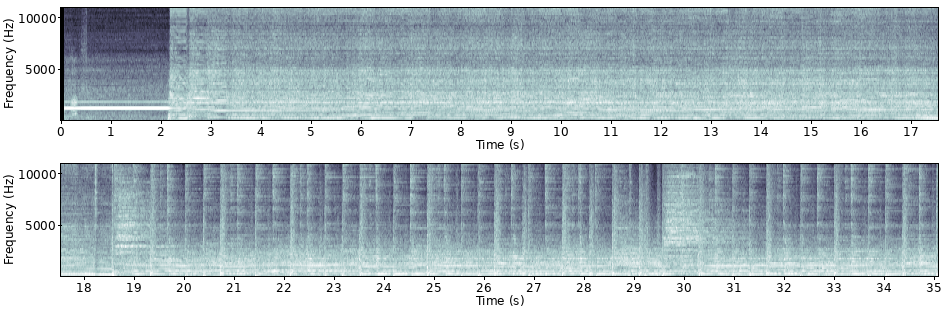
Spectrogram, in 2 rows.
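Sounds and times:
loud steady high tone: 0.0 - 35.0
electric guitars playing: 0.2 - 35.0.

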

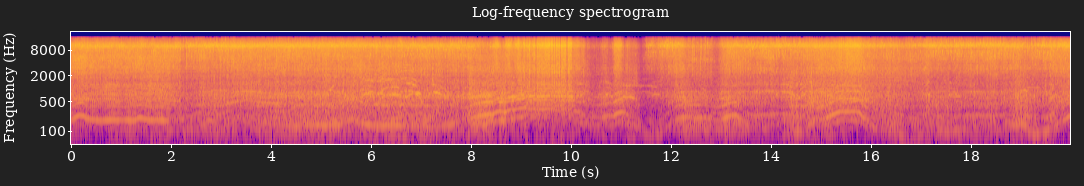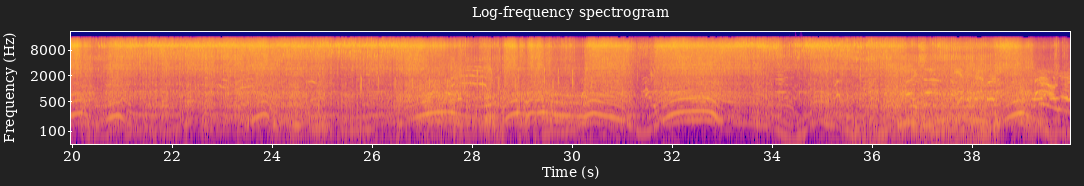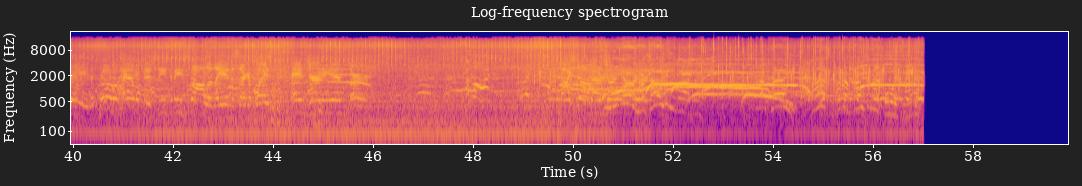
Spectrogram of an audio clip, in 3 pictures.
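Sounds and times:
car engines revving: 0.0 - 57.0
crowd voices: 0.0 - 57.1.

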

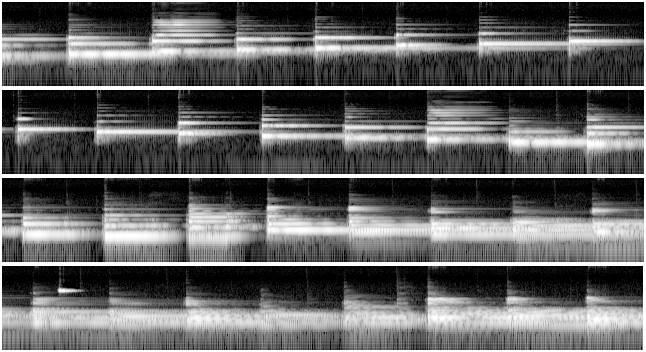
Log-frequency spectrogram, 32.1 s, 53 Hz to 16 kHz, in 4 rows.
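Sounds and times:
zither notes plucked: 0.0 - 10.7, 12.3 - 32.0.

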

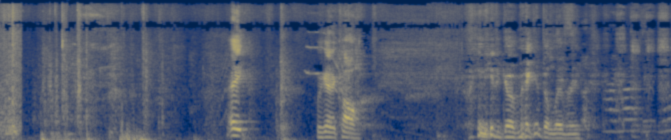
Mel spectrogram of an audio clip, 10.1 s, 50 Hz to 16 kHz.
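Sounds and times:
footsteps indoors: 0.0 - 6.7.

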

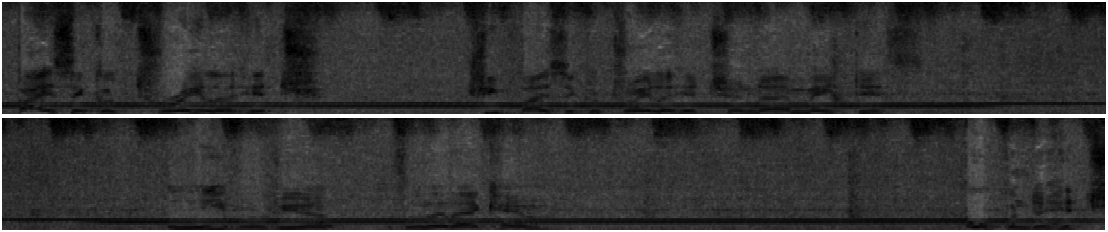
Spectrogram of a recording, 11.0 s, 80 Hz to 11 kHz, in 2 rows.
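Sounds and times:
water turbine and generator hum: 0.0 - 11.0.

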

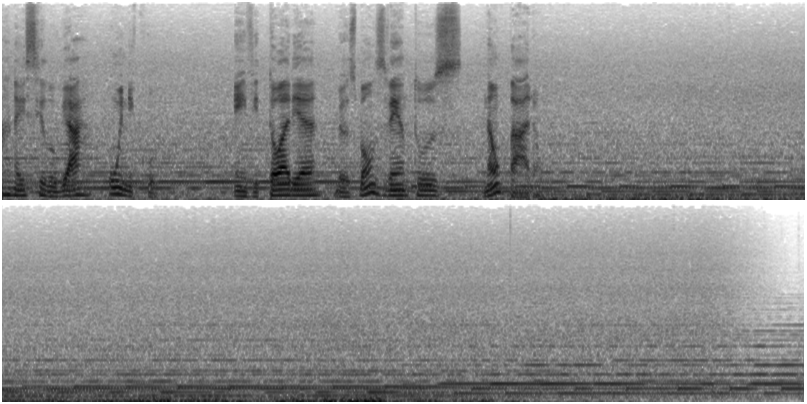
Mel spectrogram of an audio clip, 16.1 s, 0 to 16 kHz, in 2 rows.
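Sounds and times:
steady rushing noise: 0.0 - 15.6
music of long held notes: 0.0 - 16.0.

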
